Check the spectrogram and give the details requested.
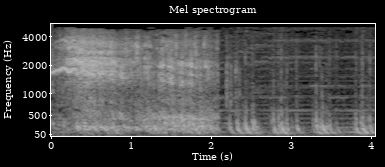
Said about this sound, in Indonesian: Tetapi ketika ia tiba di tempat yang dicurigainya, lima tombak dari tempatnya terdengar ringkikan kuda yang kemudian disusul oleh derap langkahnya.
